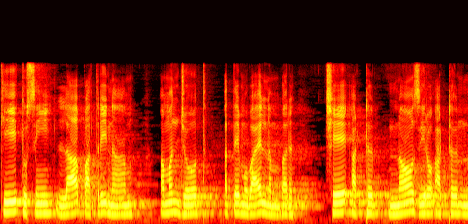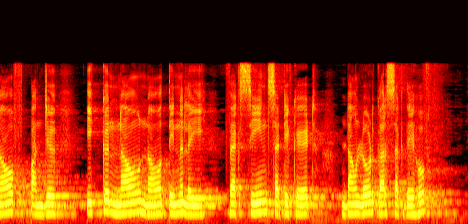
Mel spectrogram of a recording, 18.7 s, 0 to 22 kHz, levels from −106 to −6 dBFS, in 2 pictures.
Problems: background sounds at intervals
